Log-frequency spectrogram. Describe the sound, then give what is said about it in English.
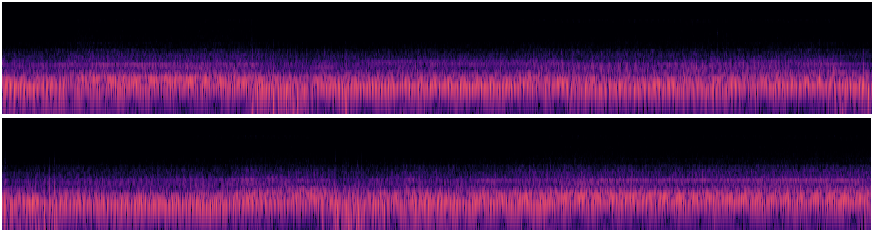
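A small personal single propeller plane drones steadily and fairly loud for the whole stretch, its buzzing pitch sagging and rising slightly as it passes overhead, with no voices. “Some kind of personal little single plane or whatever.”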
